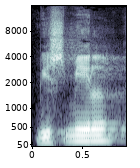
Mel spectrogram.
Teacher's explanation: lafaz Allahnya dibaca tipis tarkik karena sebelum lafaz Allah baris di bawah kasrah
